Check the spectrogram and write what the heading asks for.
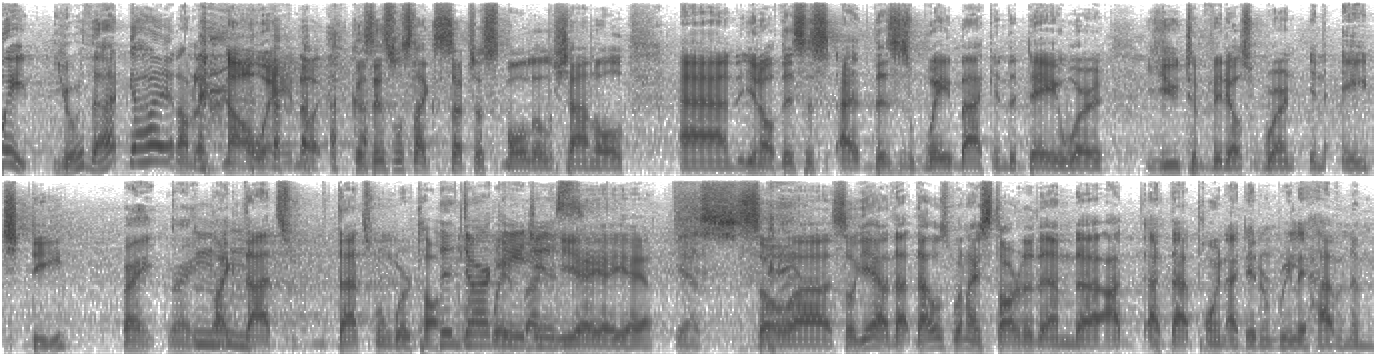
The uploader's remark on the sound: Recorded live at PAX East ‘16. Field some live audience Q&A.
